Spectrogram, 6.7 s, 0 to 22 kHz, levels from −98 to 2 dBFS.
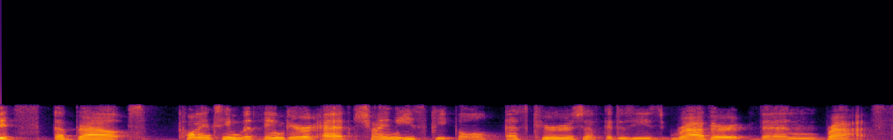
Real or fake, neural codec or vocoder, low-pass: fake; codec, 24 kHz, 0.9 kbps, WavTokenizer, medium music audio release; 5.4 kHz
